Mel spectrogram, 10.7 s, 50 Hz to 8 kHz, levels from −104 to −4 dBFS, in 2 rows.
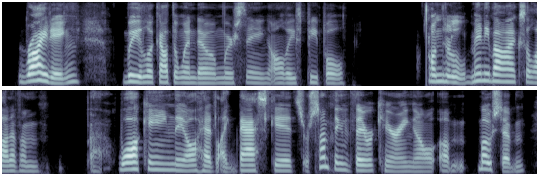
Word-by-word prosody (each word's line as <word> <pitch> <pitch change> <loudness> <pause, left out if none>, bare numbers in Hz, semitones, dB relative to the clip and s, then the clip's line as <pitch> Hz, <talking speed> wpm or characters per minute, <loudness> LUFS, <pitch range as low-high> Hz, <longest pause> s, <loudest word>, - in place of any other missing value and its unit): riding, 215 -4 +6 0.4
we 220 -1 +2
look 200 0 -4
out 195 - +1
the 185 - -7
window 180 -2 -4
and 170 +1 -12
we're 170 - -7
seeing 175 -2 -4
all 170 - -7
these 170 0 -7
people 170 -4 -9 0.8
on 225 0 +1
their 210 - -2
little 180 -5 -2
minibikes. 230 -1 +2
A 200 - -5
lot 180 -1 -2
of 180 - -10
'em, 170 -2 -13 0.5
uh, - - -15 0.2
walking, 225 -1 +3
they 195 - -1
all 180 +1 -1
had, 170 -3 -2
like, - - -8
baskets 185 -1 +3
or - - -15
something 310 -8 -1
that 200 - -13
they 190 -1 +3
were 190 - -5
carrying, 160 -3 -4
all 155 0 -7
uh 175 - -6 0.3
most 240 -7 +1
of 155 0 -3
'em, 165 - -18
185 Hz, 215 wpm, -26 LUFS, 170-215 Hz, 0.8 s, riding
